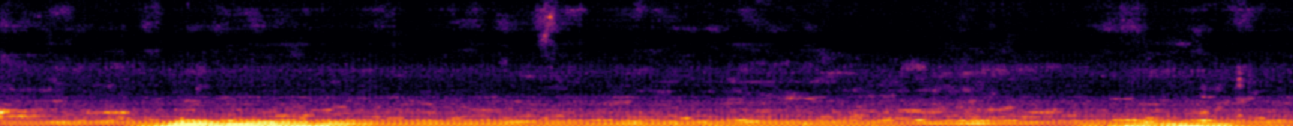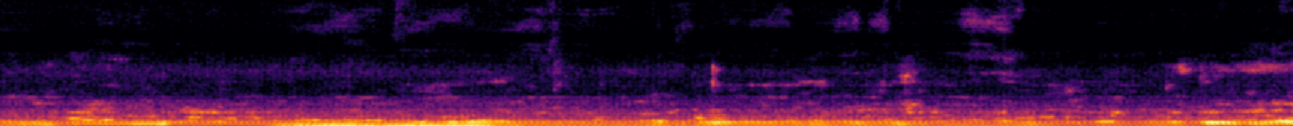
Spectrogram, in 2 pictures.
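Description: A small excavator's engine runs steadily close by, swelling louder now and then.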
